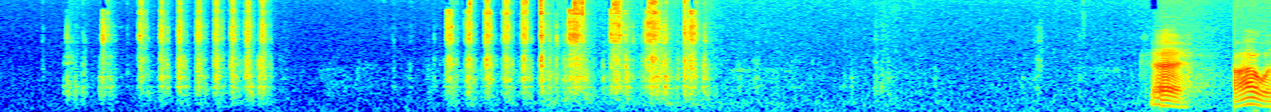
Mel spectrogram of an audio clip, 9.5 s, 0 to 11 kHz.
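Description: Rapid mechanical clicking from the fuel solenoid on a Kohler Command Pro 25 engine of a Wood-Mizer LT35 sawmill, two close bursts of evenly spaced clicks with a short gap, then quieter rattling and a louder noise at the end.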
